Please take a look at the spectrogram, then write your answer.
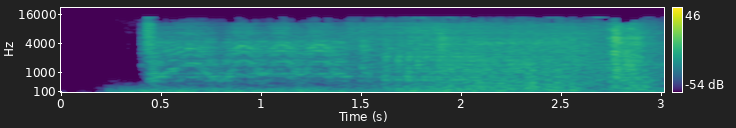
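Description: A tractor engine turns over and catches, then settles into a loud, rough, steady rumble, with a brief surge near the end. Close by, with no voices.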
